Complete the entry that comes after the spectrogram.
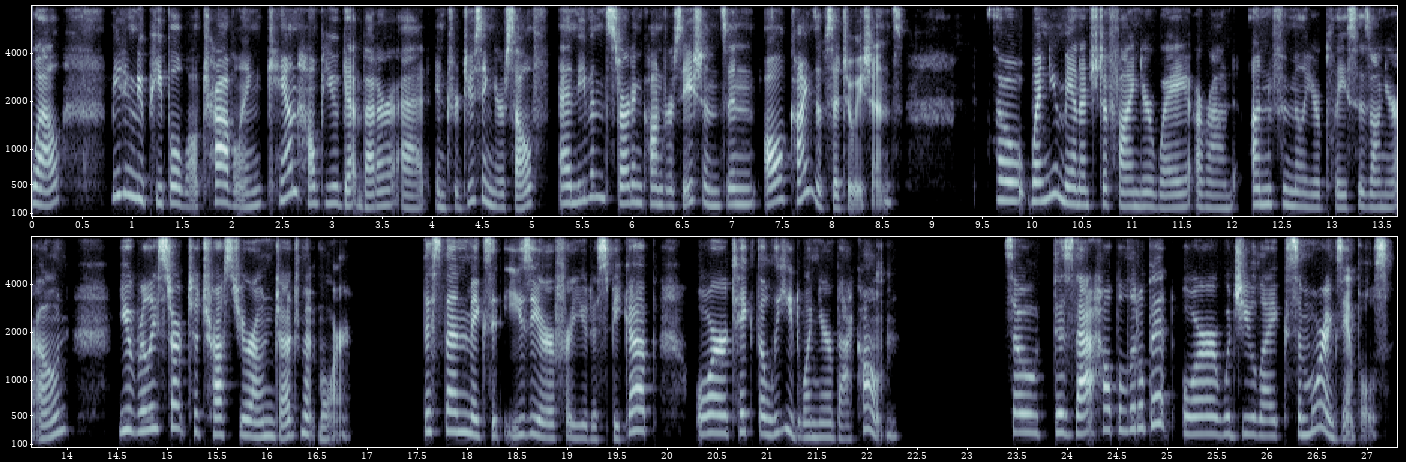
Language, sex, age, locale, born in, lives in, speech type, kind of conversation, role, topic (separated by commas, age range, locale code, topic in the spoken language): English, female, 30-34, en-US, United States, United States, read, expert-assistant, expert, What are the benefits of traveling to new places?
